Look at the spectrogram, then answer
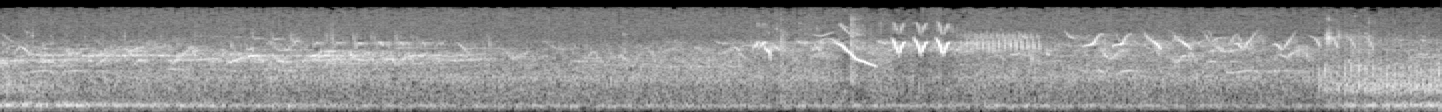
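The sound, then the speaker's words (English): An infinite freeze reverb effect holds a dense, unchanging wash of sound at a steady level, with smeared bird-like chirps and whistles floating over a thick low drone throughout. “Here's infinite freeze. Infinite freeze, everybody.”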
